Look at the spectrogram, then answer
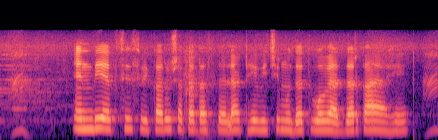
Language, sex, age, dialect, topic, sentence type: Marathi, female, 18-24, Standard Marathi, banking, question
